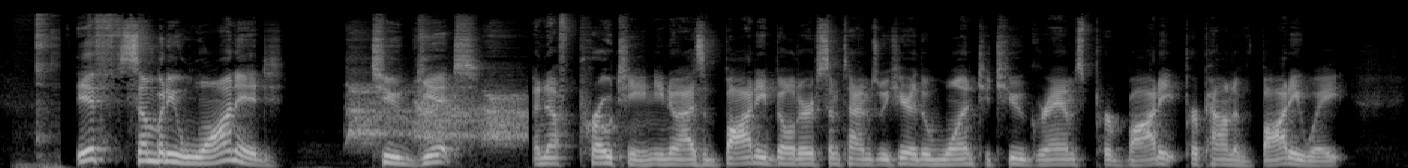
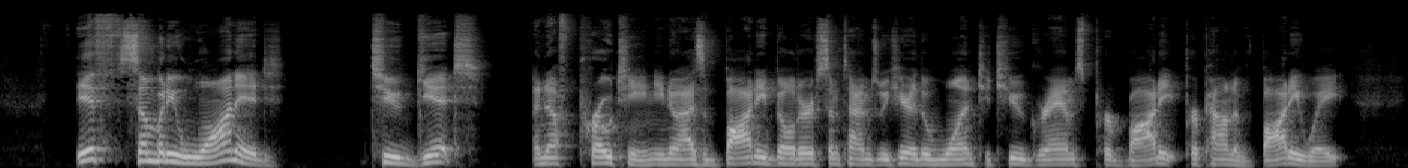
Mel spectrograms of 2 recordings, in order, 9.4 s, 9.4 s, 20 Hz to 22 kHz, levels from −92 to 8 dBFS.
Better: second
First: keyboard typing; faint; at the start; peak 15 dB below the speech // dog barking; noticeable; from 2.5 to 3.5 s; peak 6 dB below the speech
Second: none

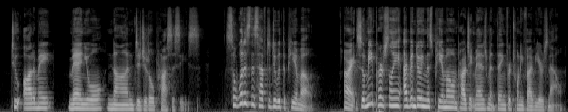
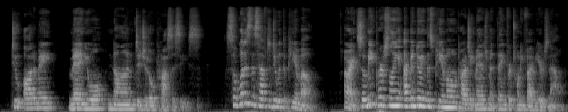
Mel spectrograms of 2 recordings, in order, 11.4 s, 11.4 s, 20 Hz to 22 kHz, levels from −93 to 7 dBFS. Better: first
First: none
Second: room echo; very slight; dies away in 0.3 s // off-mic speech; far

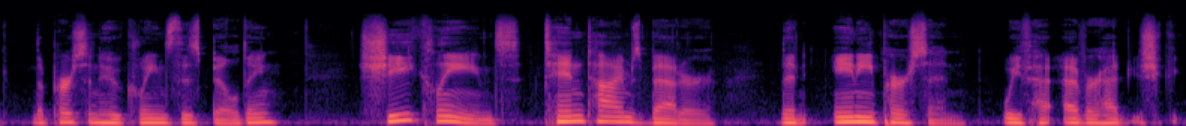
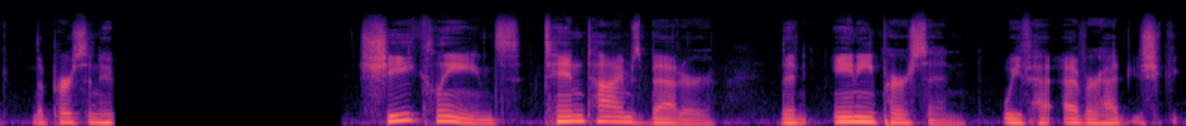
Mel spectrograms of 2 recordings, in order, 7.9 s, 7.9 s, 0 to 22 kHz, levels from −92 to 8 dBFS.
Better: first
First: none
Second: audio cutting out; at 1 s for 1.5 s

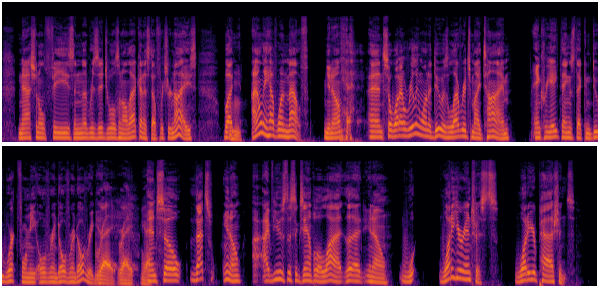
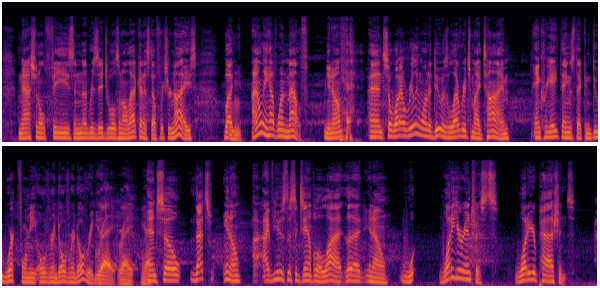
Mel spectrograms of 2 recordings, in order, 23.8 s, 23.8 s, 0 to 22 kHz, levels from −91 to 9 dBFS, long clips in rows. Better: first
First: none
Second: animal sounds; faint; throughout; 30 dB below the speech

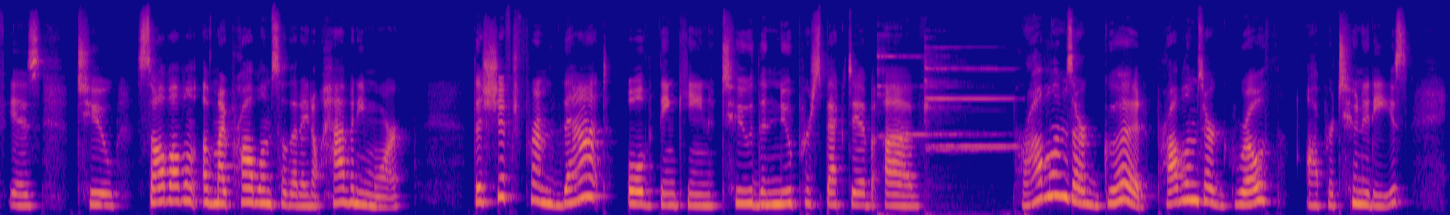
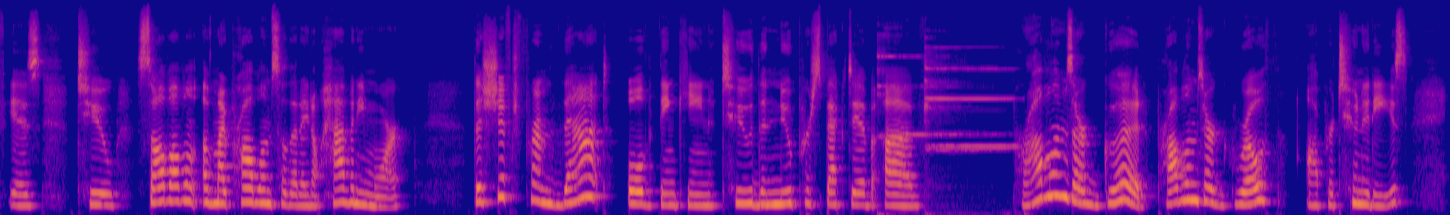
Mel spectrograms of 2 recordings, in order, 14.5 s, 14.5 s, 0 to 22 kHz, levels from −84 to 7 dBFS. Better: neither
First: doorbell; noticeable; from 9 to 10 s; peak 10 dB below the speech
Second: doorbell; noticeable; from 9 to 10 s; peak 10 dB below the speech

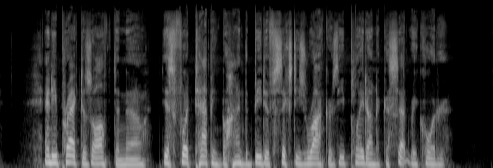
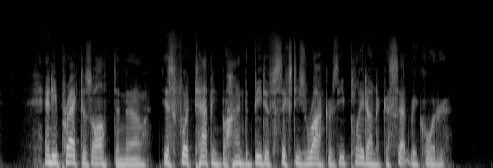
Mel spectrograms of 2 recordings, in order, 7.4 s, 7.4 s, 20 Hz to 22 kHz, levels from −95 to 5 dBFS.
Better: first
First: none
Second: muffled; very; fading above 2.5 kHz

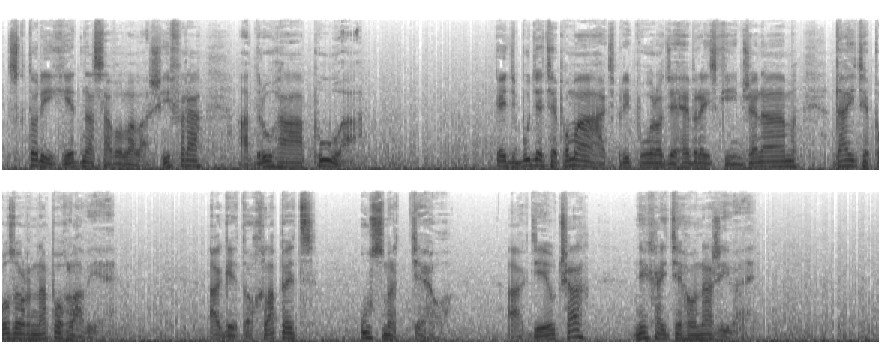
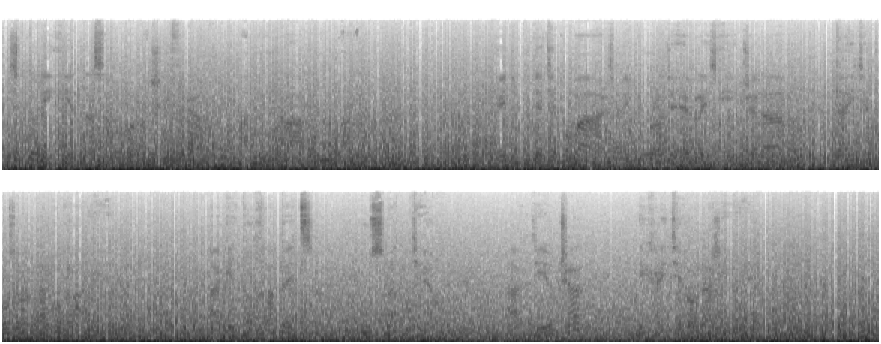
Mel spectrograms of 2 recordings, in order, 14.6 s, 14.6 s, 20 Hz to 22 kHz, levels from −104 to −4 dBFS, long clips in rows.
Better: first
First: wind noise on the microphone; occasional gusts; 15 dB below the speech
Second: wind noise on the microphone; heavy; 5 dB above the speech

